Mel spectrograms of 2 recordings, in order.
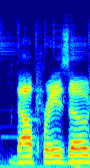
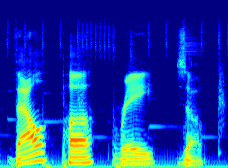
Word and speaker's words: Valparaiso: I will say that I kind of want to bet Valparaiso just because they've lost to this team now twice already this year.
